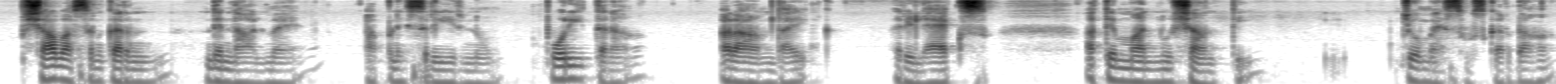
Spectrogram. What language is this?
Punjabi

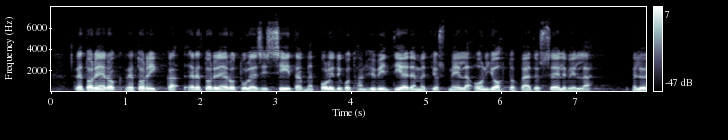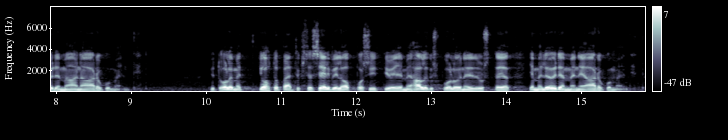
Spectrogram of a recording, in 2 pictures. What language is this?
Finnish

